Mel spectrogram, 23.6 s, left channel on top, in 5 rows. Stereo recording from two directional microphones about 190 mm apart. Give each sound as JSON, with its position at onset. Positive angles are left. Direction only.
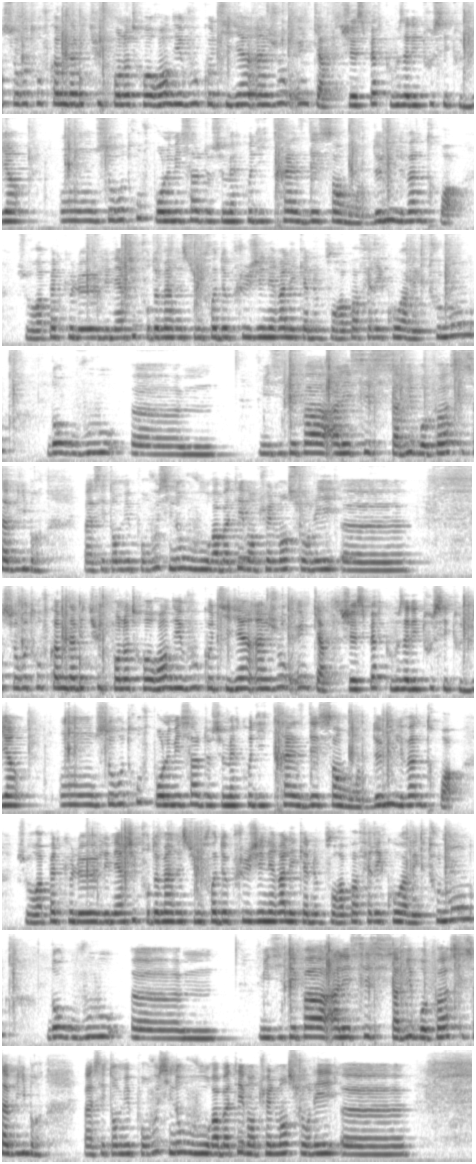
{"t": 0.0, "sound": "speech", "side_deg": -35}
{"t": 5.3, "sound": "a sound", "side_deg": -30}
{"t": 6.2, "sound": "speech", "side_deg": -30}
{"t": 14.6, "sound": "speech", "side_deg": -30}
